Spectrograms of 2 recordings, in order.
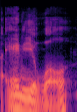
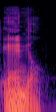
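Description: First: Annual with the U sounded, AN-yoo-ul; spelled-out annual. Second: Annual run together as AN-yul; Southwest Wisconsin annual. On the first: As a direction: give annual all three syllables, AN-yoo-wul. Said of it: "there's a U or a W". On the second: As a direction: say annual in two syllables, AN-yul. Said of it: "we say annual". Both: Shown as a demonstration.

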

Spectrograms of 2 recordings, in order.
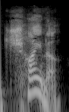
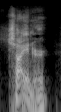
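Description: First: Said in the usual way. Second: CHINA said as "CHINE-er", with an r on the end; Ken Lewis. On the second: Retold or imitated. Host quoting how an old acquaintance said it, "China" as "Chiner". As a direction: end "China" on an -er sound, pitched low. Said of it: "as Ken Lewis used to call it".

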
